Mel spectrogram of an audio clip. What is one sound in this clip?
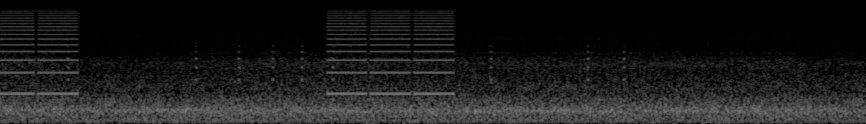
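A jet fighter's engines rumble steadily, heard from inside the cockpit.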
